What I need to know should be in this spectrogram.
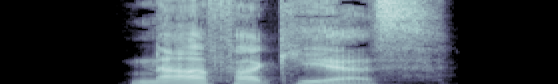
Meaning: genitive singular of Nahverkehr
- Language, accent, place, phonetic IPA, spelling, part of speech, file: German, Germany, Berlin, [ˈnaːfɛɐ̯ˌkeːɐ̯s], Nahverkehrs, noun, De-Nahverkehrs.ogg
